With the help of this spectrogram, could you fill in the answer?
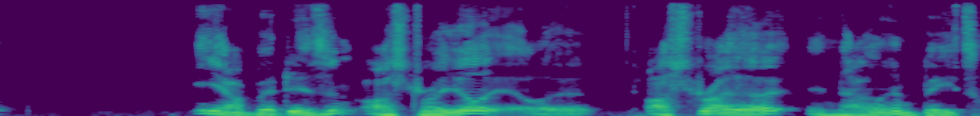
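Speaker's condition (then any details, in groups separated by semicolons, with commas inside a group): Spinocerebellar ataxia; speech impediment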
